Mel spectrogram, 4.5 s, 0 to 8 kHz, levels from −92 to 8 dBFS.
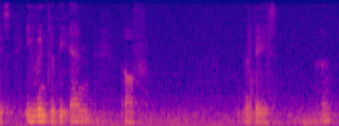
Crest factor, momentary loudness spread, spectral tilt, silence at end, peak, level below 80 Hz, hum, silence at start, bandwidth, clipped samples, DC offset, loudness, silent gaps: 22 dB; 21 LU; -8.5 dB/octave; 0 s; -16 dBFS; -54 dBFS; none; 0 s; 7.6 kHz; under 0.1%; under 0.1%; -36 LUFS; none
